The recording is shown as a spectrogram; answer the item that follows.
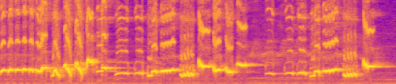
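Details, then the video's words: White-rumped shama pouring out continuous varied song to provoke another shama: unbroken whistled phrases, slurs up and down, with harsher squawky notes mixed in. "murai batu gacor AMPUH buat PANCINGAN murai batu agar bunyi"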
